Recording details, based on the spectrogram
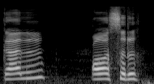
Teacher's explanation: قاف موٹے حروف میں سے ہے دوسرا، تو اس کو موٹا کر کے پڑھیں گے، یعنی اپنے ہونٹوں کو گول کر لیں گے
